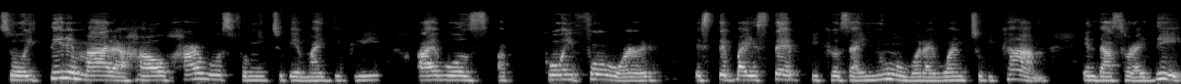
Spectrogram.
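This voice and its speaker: Somewhat breathy and with a Spanish accent, the voice shows ordinary pitch variation in a dry, close sound with no echo. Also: woman, medium pitch for a woman. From Dominican Republic. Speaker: doctor. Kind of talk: presentation. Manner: halting.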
